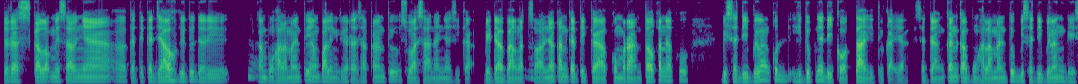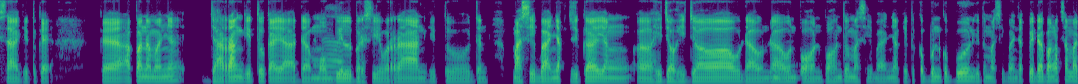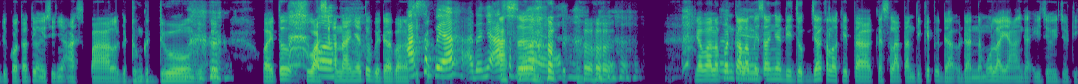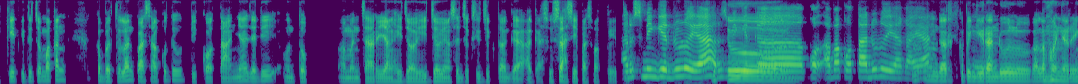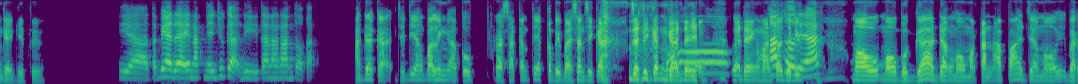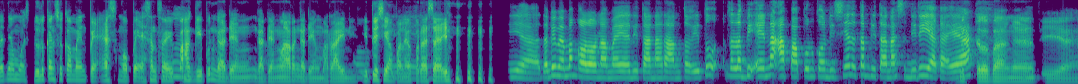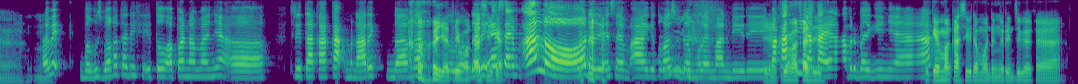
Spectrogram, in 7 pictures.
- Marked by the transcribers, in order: laugh; laughing while speaking: "betul"; laugh; drawn out: "Betul"; laughing while speaking: "mau"; laughing while speaking: "Jadi, kan, nggak ada yang"; laugh; inhale; stressed: "banget"; laugh; laugh
- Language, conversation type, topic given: Indonesian, podcast, Pernahkah kamu pindah dan tinggal sendiri untuk pertama kalinya, dan bagaimana rasanya?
